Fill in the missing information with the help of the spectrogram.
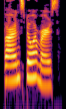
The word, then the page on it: barnstormers: British English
